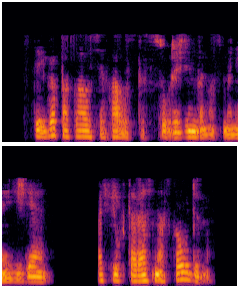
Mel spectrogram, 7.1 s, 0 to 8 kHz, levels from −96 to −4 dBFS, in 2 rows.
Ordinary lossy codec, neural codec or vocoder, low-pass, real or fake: AAC, 16 kbps; none; 7.2 kHz; real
